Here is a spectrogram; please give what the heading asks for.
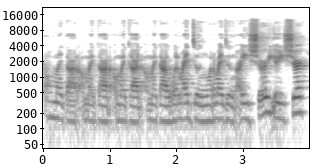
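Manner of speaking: quiet freak-out under her breath; panicked inner voice. Retold or imitated. Inside her own head, a soft panicked freak-out. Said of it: "But inside, I'm like".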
